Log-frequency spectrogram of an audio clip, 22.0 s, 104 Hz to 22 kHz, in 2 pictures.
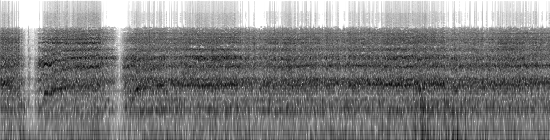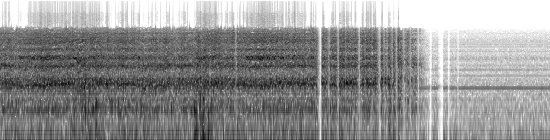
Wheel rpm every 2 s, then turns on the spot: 140, 160, 210, 230, 220, 220, 230, 230, 230, 150, 0.
none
